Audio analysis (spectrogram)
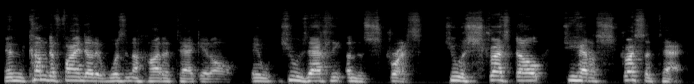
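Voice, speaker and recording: Man in his fifties, slightly higher voice, emotional personal testimony, halting delivery with frequent restarts. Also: fairly bright tone. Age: 50s. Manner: emotional, halting, repeats himself. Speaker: host telling his life story.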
